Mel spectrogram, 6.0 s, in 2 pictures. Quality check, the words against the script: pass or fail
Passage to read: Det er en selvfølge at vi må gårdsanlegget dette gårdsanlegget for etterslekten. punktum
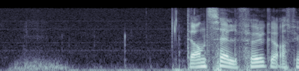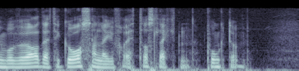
fail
